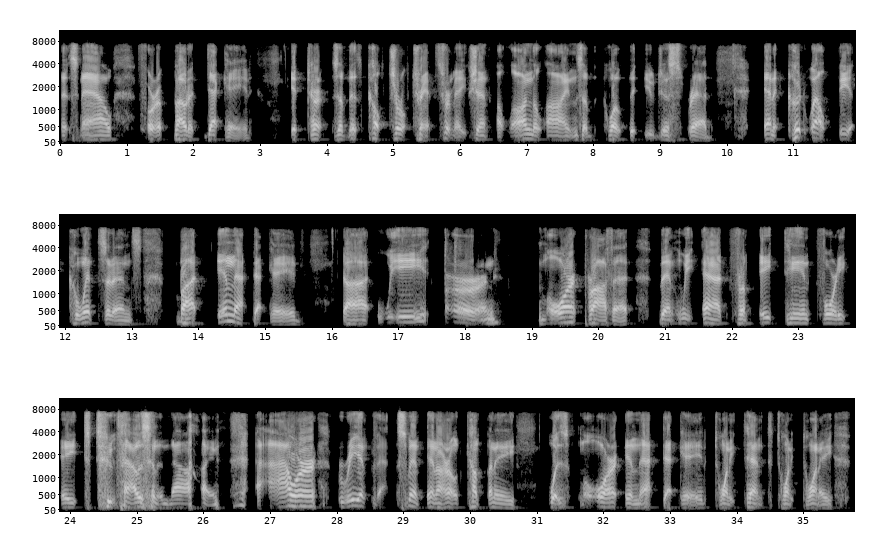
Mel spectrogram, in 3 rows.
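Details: Adult man with spasmodic dysphonia, a rare neurological speaking disorder causing partial voice loss; onset around 2010, diagnosed 2012, much improved over a decade though still affected: spasmodic dysphonia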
